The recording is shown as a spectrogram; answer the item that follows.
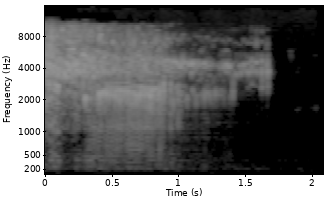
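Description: A man blowing a raspberry, a buzz of the lips lasting about a second and a half and fading out. It is meant as the sound of a lower intestine falling out.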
